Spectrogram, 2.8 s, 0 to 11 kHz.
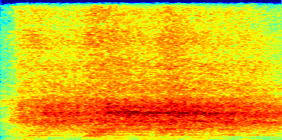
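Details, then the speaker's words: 2005 Honda Odyssey that sat for months, warming up: revved, it holds a steady low drone with a faint hissy whir. It does not sound blown, and the odd noises fade as it warms; cause not pinned down. "now i can rev it and that does not sound like a blown engine although there's some weird noise there it doesn't sound like a blown engine at all"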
